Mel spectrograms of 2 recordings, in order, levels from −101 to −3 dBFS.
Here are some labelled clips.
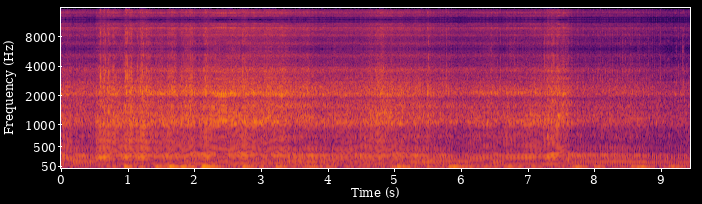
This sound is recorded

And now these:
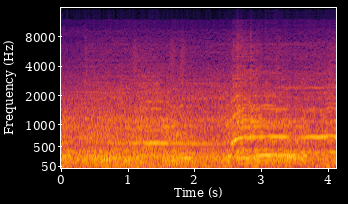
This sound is recorded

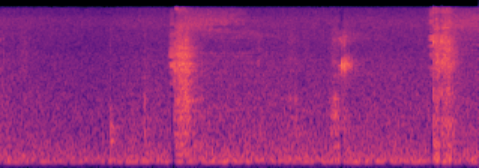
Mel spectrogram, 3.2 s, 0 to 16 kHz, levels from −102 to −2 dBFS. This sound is recorded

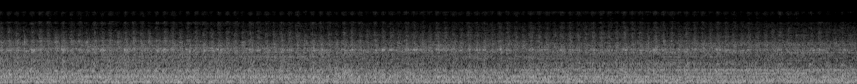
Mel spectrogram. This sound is remade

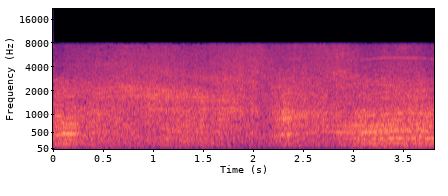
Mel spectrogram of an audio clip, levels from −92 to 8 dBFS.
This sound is recorded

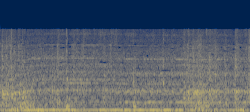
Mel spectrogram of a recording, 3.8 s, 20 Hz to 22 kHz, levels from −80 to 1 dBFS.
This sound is recorded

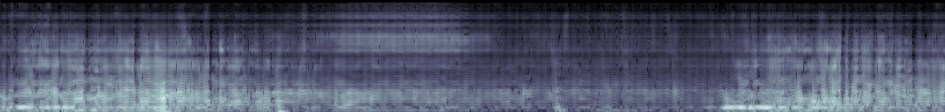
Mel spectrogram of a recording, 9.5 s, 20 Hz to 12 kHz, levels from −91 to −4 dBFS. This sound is remade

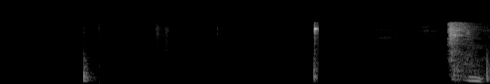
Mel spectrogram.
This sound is recorded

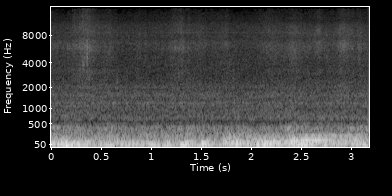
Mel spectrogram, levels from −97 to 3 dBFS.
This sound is remade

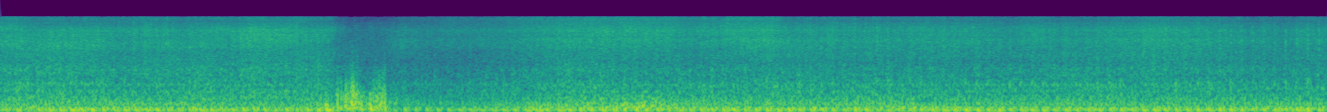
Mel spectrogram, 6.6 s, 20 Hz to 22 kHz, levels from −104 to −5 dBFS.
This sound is recorded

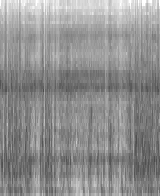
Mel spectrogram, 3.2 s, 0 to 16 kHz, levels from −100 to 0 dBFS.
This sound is recorded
